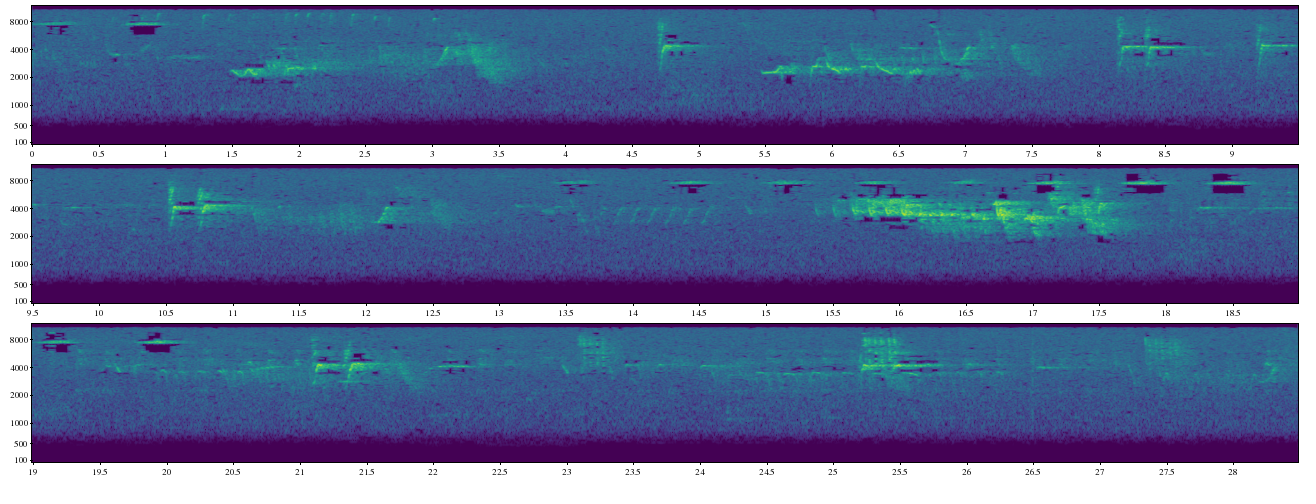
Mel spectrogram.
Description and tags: Walk through the woods in the spring in Denmark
